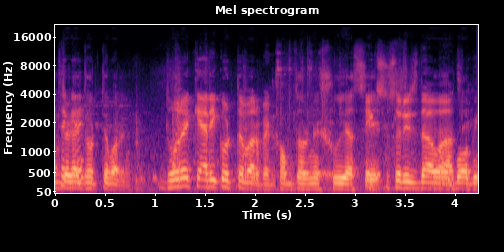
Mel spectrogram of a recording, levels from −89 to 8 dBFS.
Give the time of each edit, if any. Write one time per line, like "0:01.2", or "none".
0:02.2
